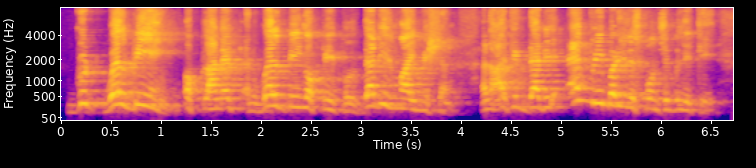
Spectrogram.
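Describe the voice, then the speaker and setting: With noticeable background noise, a man talks fairly quickly at an extremely high pitch, his voice swinging very widely. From India (Rajasthan). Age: 80s+. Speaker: peace activist and author. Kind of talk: talk and audience Q&A. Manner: halting with repetitions.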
